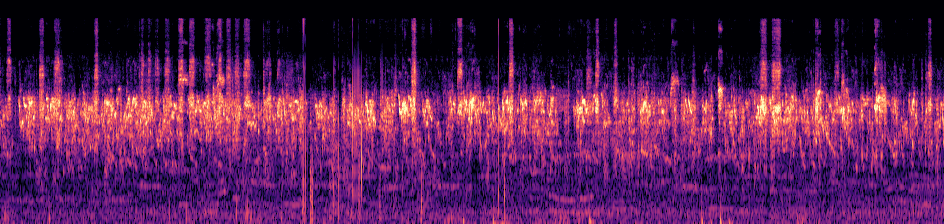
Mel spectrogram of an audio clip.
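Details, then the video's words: A large group of captive budgerigars in Larkana, Sindh, chatters continuously with high warbled chirps and squawks, scattered with sharp clicks and taps. "Buddies Parrot Voice"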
